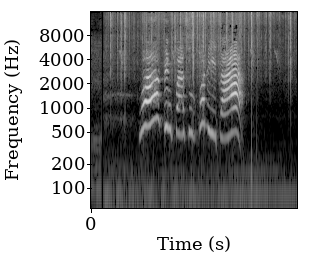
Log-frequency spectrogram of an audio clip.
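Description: A young girl speaks in a high, lively voice close by.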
